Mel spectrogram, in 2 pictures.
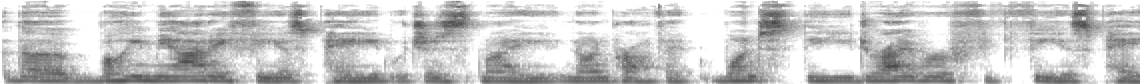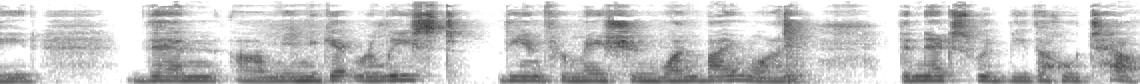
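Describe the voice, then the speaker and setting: Somewhat breathy and fairly low in pitch, a woman with an American accent speaks with fairly even intonation. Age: 60s. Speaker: travel coach. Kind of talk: casual talk to camera.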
